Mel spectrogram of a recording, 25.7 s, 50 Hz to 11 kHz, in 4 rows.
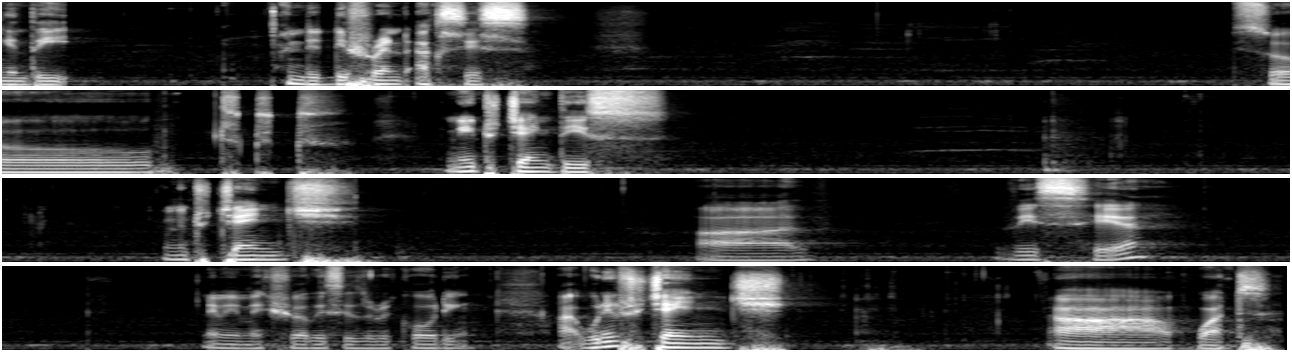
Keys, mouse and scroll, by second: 1.0 click, 1.5 click, 13.8 click, 23.6 alt+a, 24.2 click, 24.6 click, 25.6 click.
